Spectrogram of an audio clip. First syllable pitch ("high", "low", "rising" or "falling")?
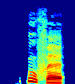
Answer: falling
